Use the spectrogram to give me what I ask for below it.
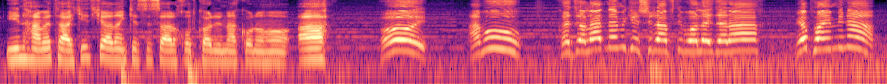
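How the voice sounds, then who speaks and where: An actor playing a young wounded soldier, grieving and quick to anger, blunt and scolding. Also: male voice, high-pitched, fairly even intonation, soft background music, close to an everyday voice. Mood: angry.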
